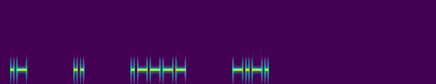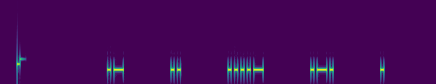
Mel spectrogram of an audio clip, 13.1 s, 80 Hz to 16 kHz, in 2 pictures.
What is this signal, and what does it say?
Morse code, heard as a keyed tone, about 25 wpm, spaced as for 10 wpm, 700 Hz. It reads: AI1C AI4RE
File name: Lesson 16g - Letter c - Call Signs 25wpm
